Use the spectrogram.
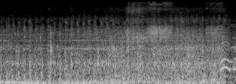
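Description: Steady thudding rotor noise from a video game helicopter carrying troops toward a landing zone, loud and close throughout, with faint voices mixed in underneath.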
